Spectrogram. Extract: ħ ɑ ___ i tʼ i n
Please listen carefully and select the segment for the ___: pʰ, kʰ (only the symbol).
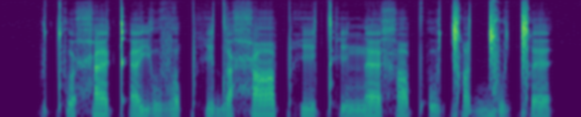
pʰ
